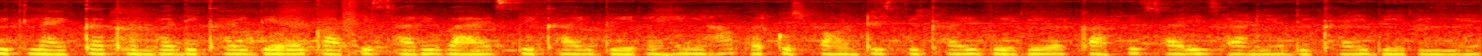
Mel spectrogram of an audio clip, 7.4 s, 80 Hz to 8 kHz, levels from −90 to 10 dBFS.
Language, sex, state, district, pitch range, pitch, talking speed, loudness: Hindi, female, Bihar, East Champaran, 205-215 Hz, 210 Hz, 245 wpm, -18 LUFS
